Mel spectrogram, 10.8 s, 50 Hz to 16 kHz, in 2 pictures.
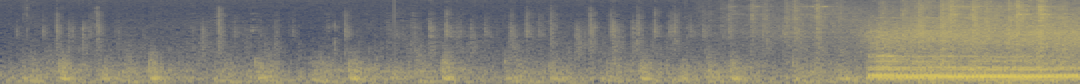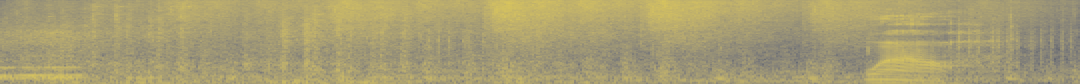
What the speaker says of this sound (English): getting 4 trains running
